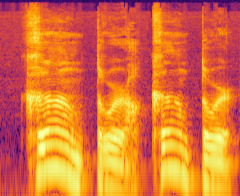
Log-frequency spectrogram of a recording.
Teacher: Um dígrafo vocálico. Ó o N nasalizando o som do A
